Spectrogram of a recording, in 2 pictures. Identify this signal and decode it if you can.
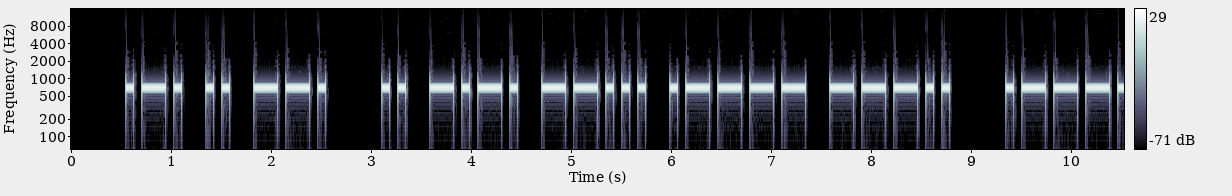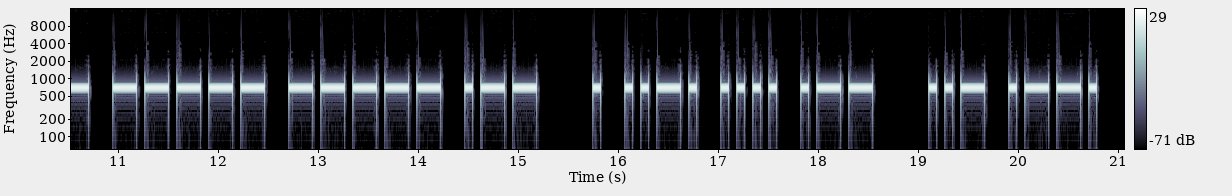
Morse code, heard as a keyed tone, about 15 wpm, 700 Hz. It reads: RIG IC718 100W EFHW UP
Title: Practice QSO - Exchange 2 - Info - 15wpm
